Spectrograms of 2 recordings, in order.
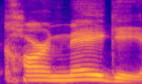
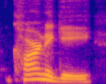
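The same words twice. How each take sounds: First: It is said the Scottish hometown way. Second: It is said the usual American way. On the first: This is how it is said in his Scottish hometown. "if you go to his hometown in Scotland, it is" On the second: This is how most people in America say it. "if you're in America, you're more apt to say"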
